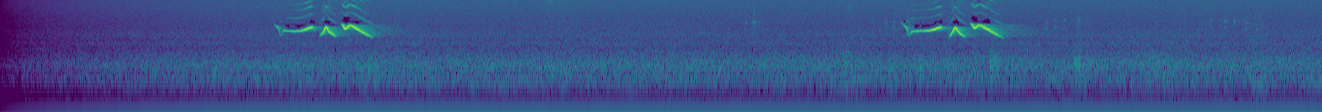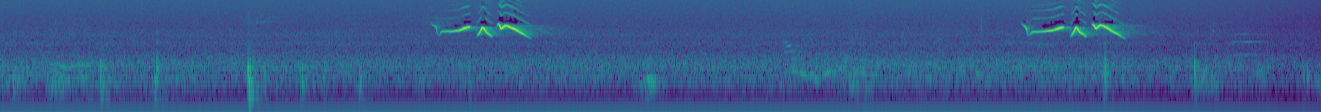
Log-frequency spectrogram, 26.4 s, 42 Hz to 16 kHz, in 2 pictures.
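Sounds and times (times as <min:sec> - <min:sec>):
Common Rosefinch calling: 0:02.8 - 0:03.8, 0:09.0 - 0:10.0, 0:17.5 - 0:18.6, 0:23.4 - 0:24.5.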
